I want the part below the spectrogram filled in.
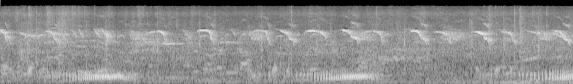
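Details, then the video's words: Native domestic pigeons at a Bangladeshi farm in Kashimpur, Gazipur: three deep, bubbling coos swell and fade roughly every two and a half seconds over a busy background of thin, high chirping. "দেশি কবুতর"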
